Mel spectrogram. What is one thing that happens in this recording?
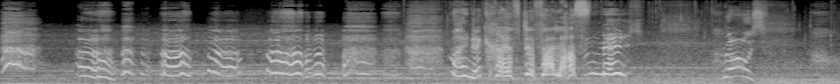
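A young woman speaks in a strained, anguished voice up close.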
